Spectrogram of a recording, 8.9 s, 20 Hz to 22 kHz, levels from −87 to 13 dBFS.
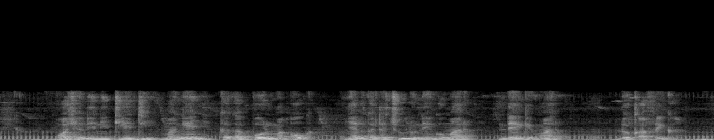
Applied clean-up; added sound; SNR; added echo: none; Growling; 20 dB; reverberation time 0.3 s.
